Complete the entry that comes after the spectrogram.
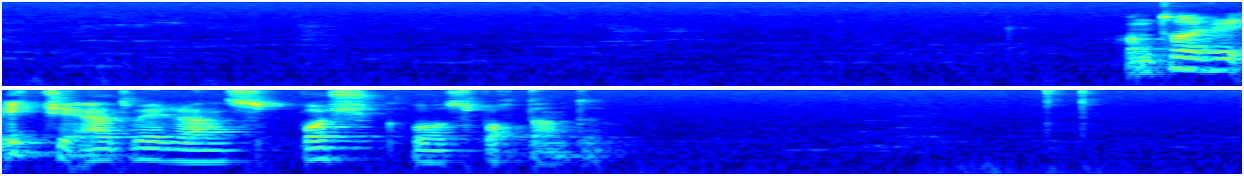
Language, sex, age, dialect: Faroese, male, 15-35, Norðuroyggjar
